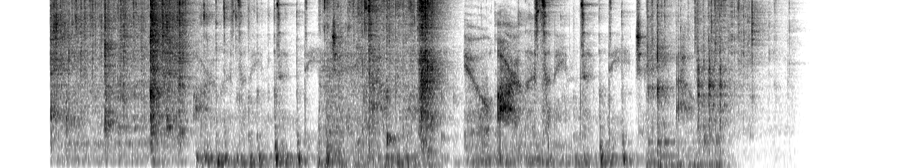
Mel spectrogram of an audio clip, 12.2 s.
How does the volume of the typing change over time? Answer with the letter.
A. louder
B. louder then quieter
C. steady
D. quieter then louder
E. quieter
D.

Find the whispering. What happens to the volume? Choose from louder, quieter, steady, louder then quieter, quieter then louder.
louder then quieter.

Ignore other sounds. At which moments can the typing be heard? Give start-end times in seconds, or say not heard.
2.6-9.7.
